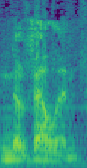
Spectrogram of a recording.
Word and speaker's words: Nivellen: Yeah, the beast's name is Nivellen, I believe, if I'm saying that right. He pronounced it Nivellen. Nivellen. Which is great because you're like 0 for 4 on the names, which I love. He gets that Nivellen is that's better.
